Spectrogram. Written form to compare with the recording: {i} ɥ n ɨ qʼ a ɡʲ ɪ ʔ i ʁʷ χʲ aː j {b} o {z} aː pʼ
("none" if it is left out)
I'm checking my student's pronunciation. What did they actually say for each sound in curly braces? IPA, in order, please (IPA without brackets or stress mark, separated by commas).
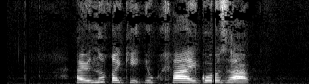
a, ɡ, z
